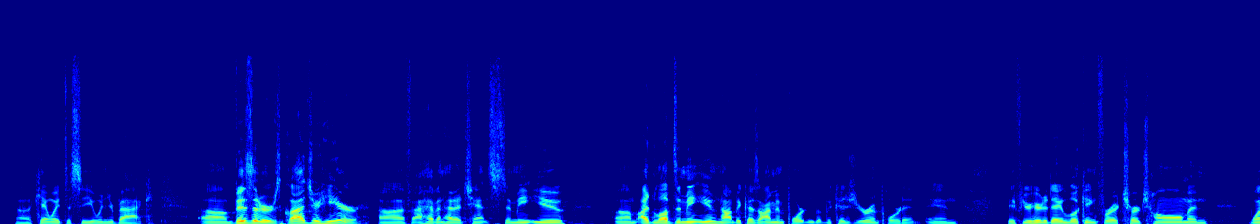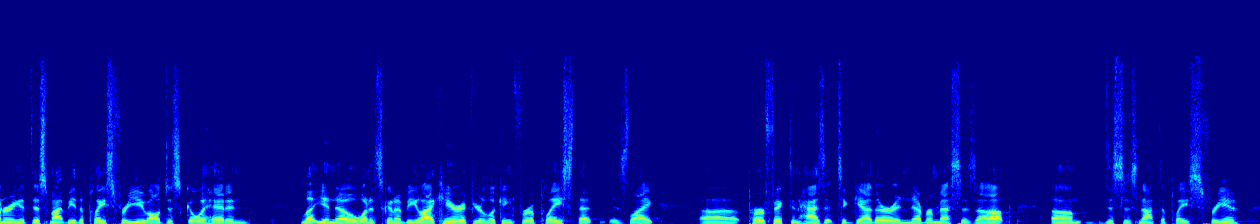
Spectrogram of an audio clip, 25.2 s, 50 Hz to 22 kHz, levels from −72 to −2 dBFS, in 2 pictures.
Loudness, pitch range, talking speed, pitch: -35 LUFS, 115-135 Hz, 240 wpm, 125 Hz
